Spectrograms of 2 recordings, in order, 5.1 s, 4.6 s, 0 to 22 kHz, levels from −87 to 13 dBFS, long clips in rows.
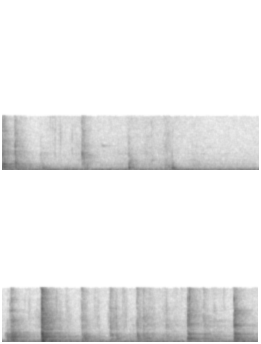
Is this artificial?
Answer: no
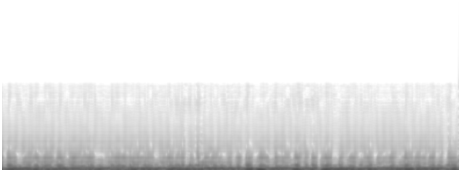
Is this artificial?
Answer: yes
